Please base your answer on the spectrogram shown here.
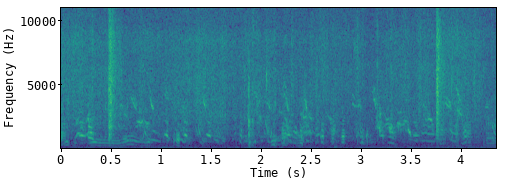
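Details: Chickens clucking together, wavering and bending clucks and short trills layered over one another, with a couple of sharp clicks and a low hum underneath.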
